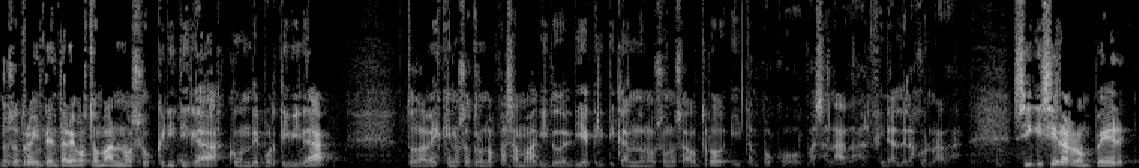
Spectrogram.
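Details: Adult male speaker; typical speech.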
